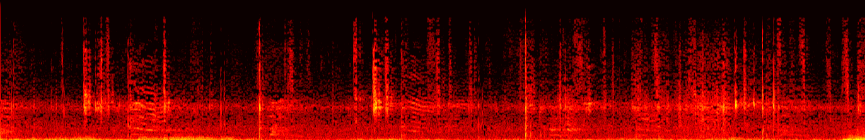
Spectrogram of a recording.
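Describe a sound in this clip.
Tennis shoes squeak on a hard court.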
